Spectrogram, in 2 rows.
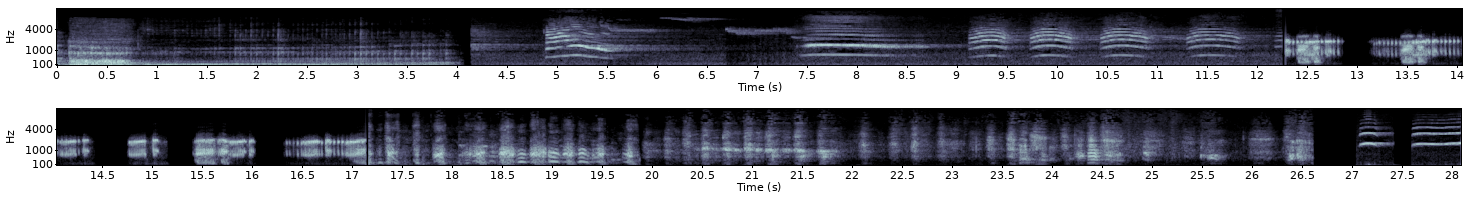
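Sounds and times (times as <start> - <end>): peacock calling: 6.8 - 12.7
frog croaking: 12.2 - 17.2.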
